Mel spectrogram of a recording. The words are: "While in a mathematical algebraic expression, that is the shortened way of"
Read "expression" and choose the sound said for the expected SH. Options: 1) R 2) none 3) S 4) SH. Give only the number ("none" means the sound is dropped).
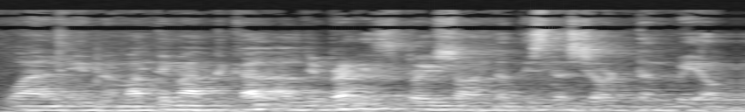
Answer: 3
